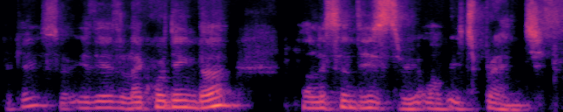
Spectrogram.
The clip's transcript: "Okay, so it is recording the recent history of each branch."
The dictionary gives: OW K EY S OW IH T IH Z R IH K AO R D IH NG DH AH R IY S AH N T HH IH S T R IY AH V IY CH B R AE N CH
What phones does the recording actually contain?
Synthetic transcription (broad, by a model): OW K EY S OW IH T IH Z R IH K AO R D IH NG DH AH L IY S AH N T HH IH S T R IY AH V IY CH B R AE N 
